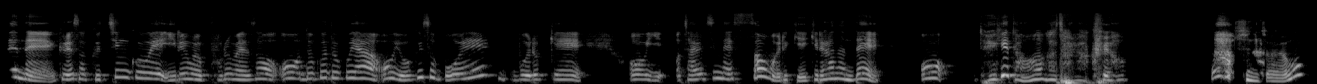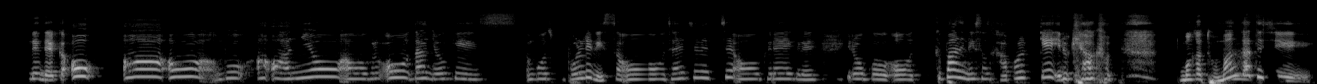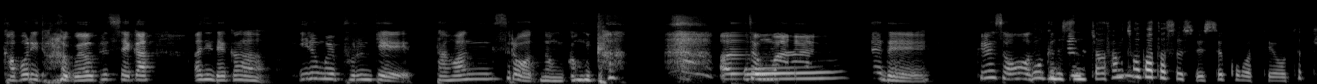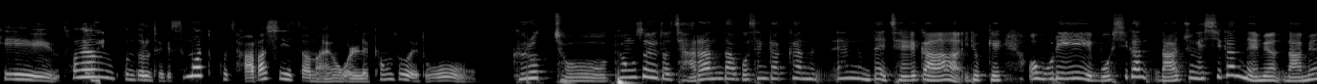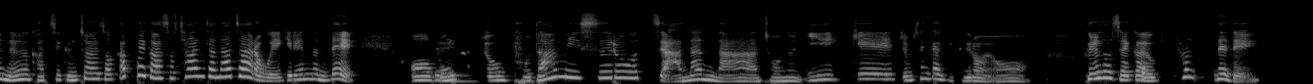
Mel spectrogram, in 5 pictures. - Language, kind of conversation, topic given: Korean, advice, 현지 문화를 존중하며 민감하게 적응하려면 어떻게 해야 하나요?
- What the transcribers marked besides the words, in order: laughing while speaking: "당황하더라고요"; laugh; other background noise; gasp; laughing while speaking: "이렇게 하고"; laughing while speaking: "버리더라고요"; laughing while speaking: "당황스러웠던 건가?'"; in English: "small talk"; tapping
